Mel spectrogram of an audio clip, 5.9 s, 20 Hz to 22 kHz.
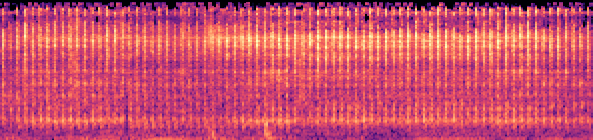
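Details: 2021 Kia Soul with engine running: fast, even ticking around three per second with a bright metallic edge over the engine; source of the tick unknown.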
